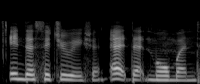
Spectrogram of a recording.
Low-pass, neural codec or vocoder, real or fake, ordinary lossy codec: none; none; real; none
